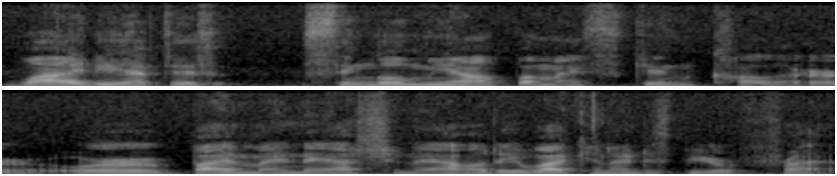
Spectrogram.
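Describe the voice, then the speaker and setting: A man with a Chicago accent talks at a fairly quick pace. His fairly low voice is dark and mellow in tone, with ordinary pitch variation. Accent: Chicago American English. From suburban Chicago. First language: Urdu. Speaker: civil rights lawyer. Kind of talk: casual chat.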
